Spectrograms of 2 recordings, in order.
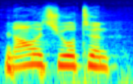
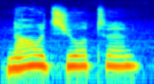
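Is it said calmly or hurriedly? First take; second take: hurriedly; calmly. First: It is said hurriedly without a silence. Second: It is said calmly after a silence.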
